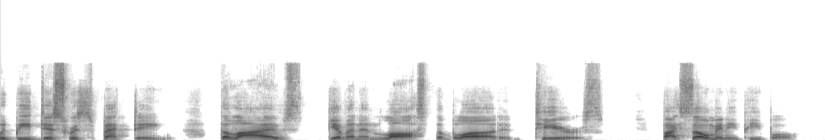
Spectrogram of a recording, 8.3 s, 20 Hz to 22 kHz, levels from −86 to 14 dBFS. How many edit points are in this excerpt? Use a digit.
0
